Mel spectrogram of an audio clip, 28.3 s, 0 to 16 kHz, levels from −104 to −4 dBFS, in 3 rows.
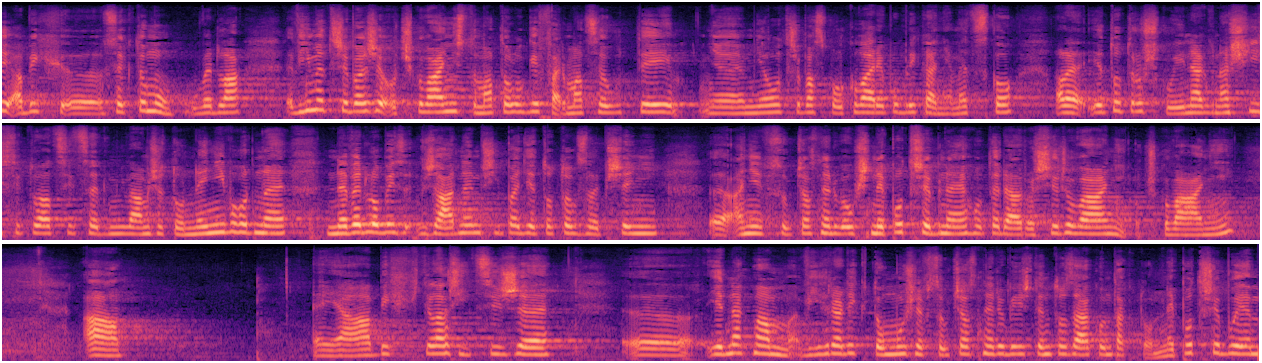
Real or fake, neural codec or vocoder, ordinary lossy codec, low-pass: real; none; AAC, 48 kbps; 14.4 kHz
